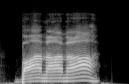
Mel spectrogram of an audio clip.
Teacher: in the word banana, we stress the second syllable, banana. Right, and stressing the correct syllables can help your words sound more natural. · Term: word stress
